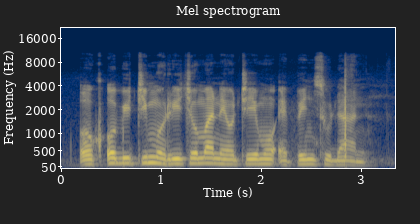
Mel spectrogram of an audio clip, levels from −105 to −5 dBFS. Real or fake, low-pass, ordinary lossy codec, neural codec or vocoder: real; none; none; none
